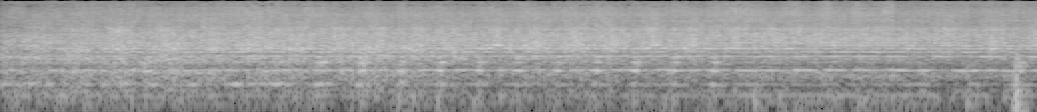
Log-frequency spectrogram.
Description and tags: We will use this sounds to create a sound postcard.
